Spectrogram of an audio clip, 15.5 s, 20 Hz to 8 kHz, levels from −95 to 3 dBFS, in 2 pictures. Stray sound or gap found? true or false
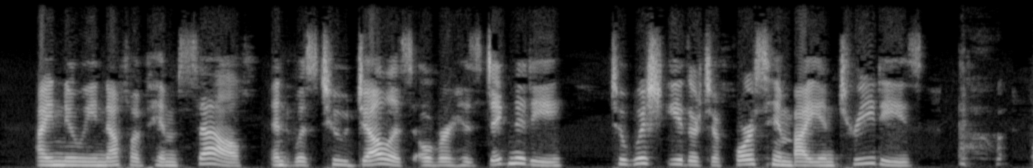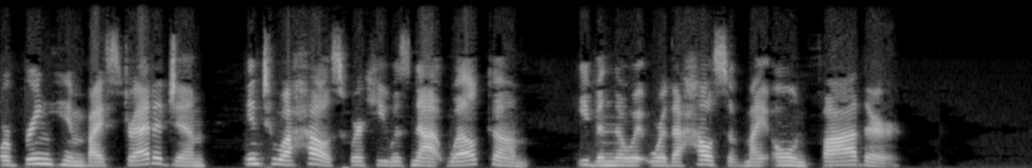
true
